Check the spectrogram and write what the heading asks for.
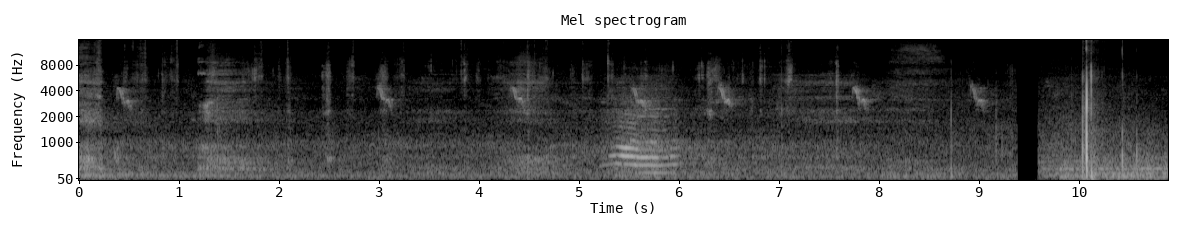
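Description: Faint bird chirps: short, high, falling calls repeated every second or so, with one short lower pitched call about five and a half seconds in.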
